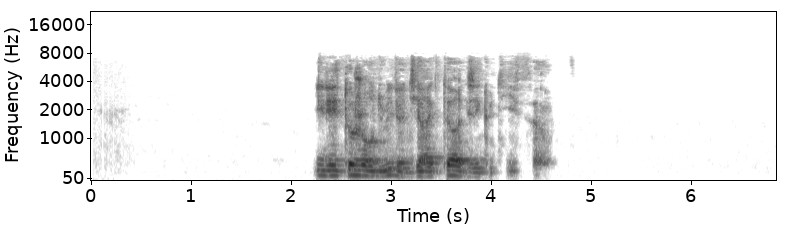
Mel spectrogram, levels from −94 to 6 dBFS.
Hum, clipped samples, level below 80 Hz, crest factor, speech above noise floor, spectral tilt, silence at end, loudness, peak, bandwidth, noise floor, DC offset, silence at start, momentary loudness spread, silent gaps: 50 Hz at -65 dBFS; under 0.1%; -66 dBFS; 20 dB; 64 dB; -5 dB/octave; 2.25 s; -21 LUFS; -6 dBFS; 7.8 kHz; -86 dBFS; under 0.1%; 2.25 s; 18 LU; none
